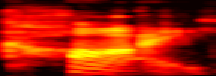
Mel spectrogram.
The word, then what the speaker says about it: Kai: This is Beulah Kay, writing as Jambiah Kai. She said it's pronounced like sky, so it's Jambiah Kai.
